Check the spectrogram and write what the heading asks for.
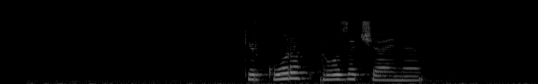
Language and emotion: Russian, neutral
